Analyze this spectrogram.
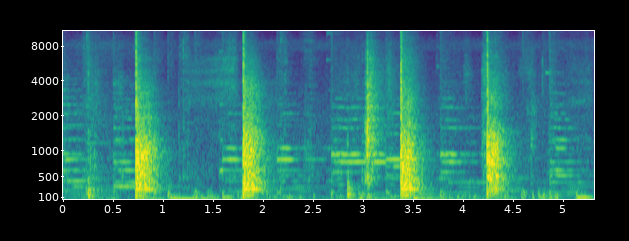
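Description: Cleaver chopping on a wooden cutting board: four heavy strikes about a second apart, over background music.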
